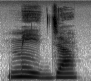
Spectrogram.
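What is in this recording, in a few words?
"mìgia", female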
